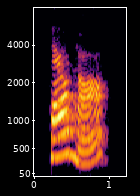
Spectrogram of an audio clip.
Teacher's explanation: the r at the end of word is also not pronounced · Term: non rotic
